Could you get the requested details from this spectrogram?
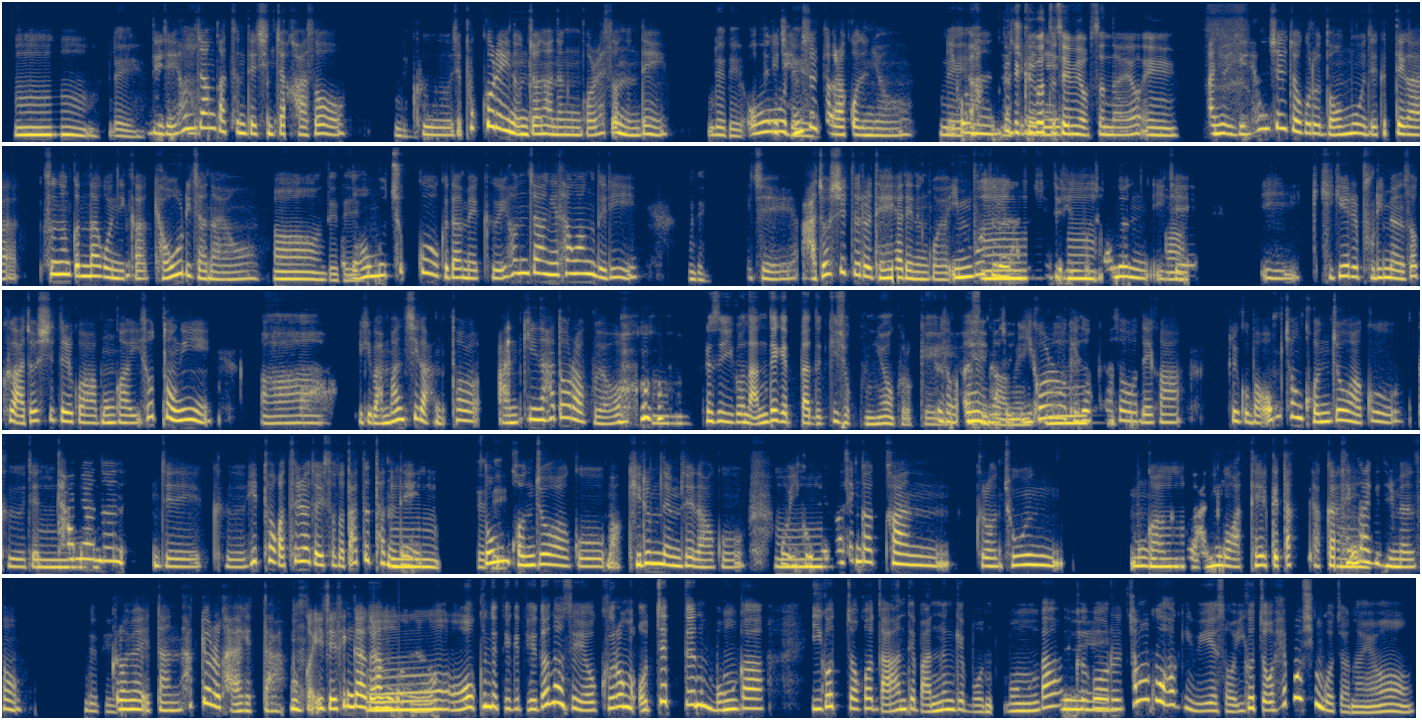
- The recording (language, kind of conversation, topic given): Korean, podcast, 가족이 원하는 직업과 내가 하고 싶은 일이 다를 때 어떻게 해야 할까?
- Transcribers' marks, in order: gasp; tapping; "포클레인" said as "포크레인"; laugh; other background noise; laugh; in English: "히터가"; laugh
